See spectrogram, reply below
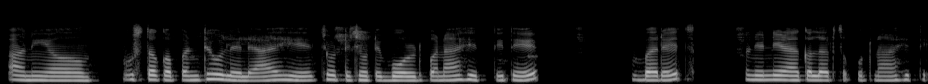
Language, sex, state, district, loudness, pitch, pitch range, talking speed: Marathi, female, Maharashtra, Dhule, -27 LUFS, 200 Hz, 190-210 Hz, 125 wpm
